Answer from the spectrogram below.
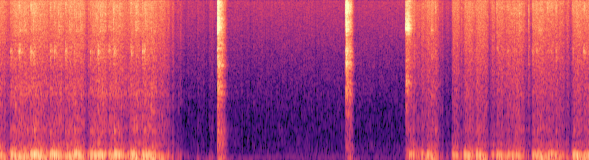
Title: Goodman GE ECM rocking for position, no start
